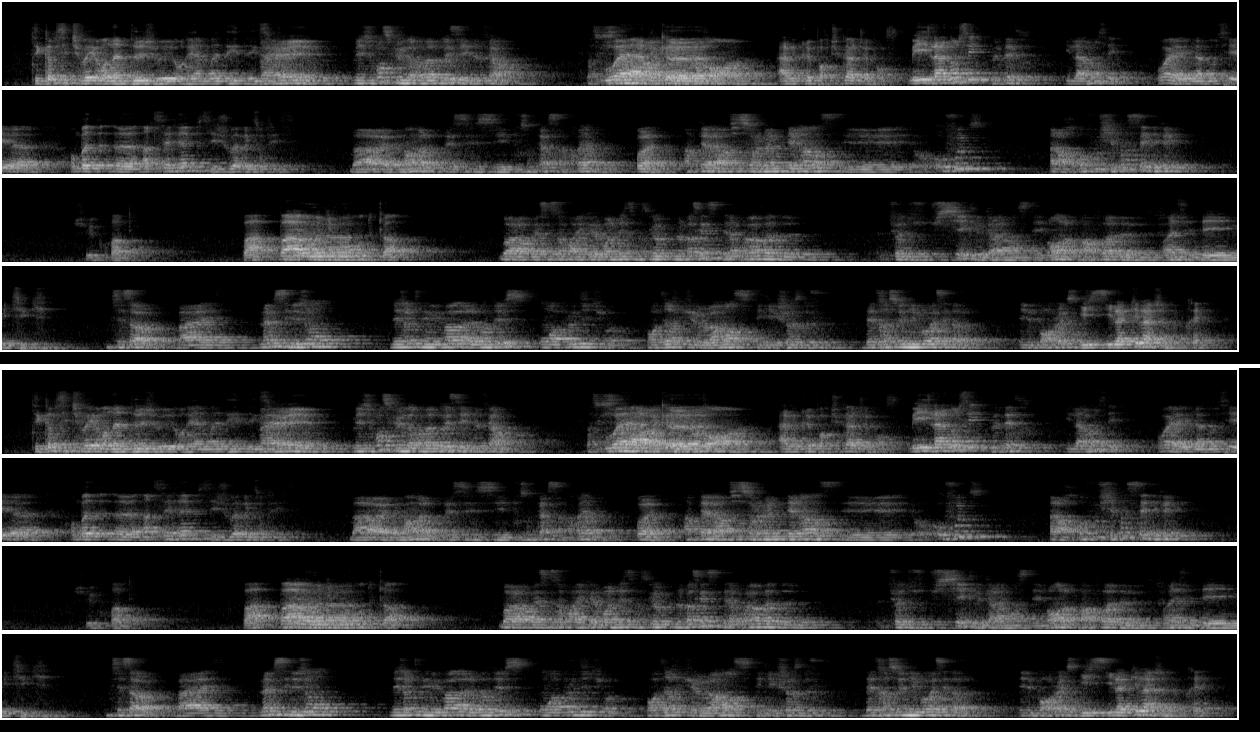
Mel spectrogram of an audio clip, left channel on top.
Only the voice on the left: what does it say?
c'est comme si tu voyais Ronaldo jouer au Real Madrid avec
son fils.
Ouais,
avec,
euh,
avec le Portugal, je pense. Mais il l'a annoncé.
Il l'a annoncé.
Ouais, il l'a annoncé euh, en mode euh, un de ses rêves, c'est jouer avec son fils.
Ouais,
je crois pas. Pas
au
haut niveau, en tout cas.
Ouais,
c'était
mythique.
Ouais.
Il,
il a quel âge à peu près?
